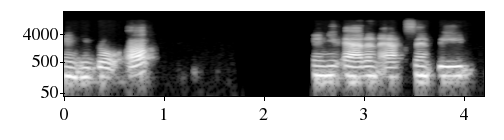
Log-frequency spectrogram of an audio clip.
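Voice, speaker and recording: A woman's voice: lowish voice, level tone, takes it slowly, no echo, low-quality recording. A woman teaching a beading stitch live, giving patient, repetitive step-by-step instructions and sometimes correcting herself. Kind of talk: step-by-step craft tutorial.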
